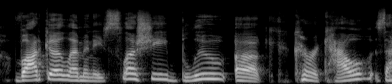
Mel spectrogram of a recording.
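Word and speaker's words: Curaçao: know it incorporates vodka lemonade slushie blue uh Kura is that how you say it John I uh carasel carasel thank you uh old bartender here or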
